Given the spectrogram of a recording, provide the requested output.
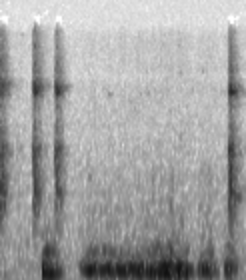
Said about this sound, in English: Oh my god, dude! I thought that? a car was driving by. Did you fart? I farted. That oh. sounded like legit, like a car driving by. That was my ass.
